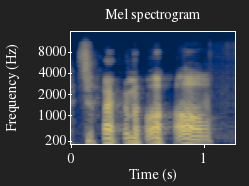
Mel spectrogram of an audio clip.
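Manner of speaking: ordinary delivery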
